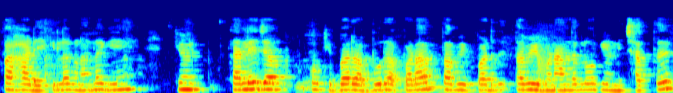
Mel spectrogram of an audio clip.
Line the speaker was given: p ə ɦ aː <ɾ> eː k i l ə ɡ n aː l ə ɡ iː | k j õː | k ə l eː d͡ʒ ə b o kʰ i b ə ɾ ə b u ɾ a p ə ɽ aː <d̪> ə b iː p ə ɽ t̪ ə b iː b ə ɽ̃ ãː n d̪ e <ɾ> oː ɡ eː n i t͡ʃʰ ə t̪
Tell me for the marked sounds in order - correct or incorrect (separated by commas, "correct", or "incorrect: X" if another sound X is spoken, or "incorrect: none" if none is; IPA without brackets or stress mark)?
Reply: incorrect: ɽ, incorrect: t̪, incorrect: l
